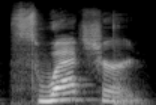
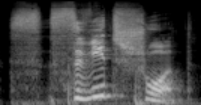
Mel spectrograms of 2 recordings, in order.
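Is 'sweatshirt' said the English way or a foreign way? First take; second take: English; foreign. First: It is said with an English w and short e. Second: It is said with a foreign, transliterated pronunciation. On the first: The speaker calls it right. "but it's sweatshirt" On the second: The speaker calls it wrong. "in my native language, they didn't transliterated it correctly"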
